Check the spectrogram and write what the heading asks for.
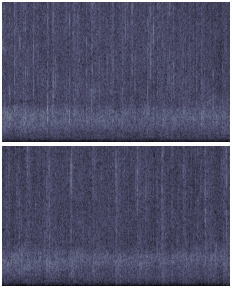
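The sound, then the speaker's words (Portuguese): Steady, sustained applause from an audience at a Christian worship service as a preacher calls people forward, a dense wash of many hands clapping at an even level throughout with no voices standing out. “Vem, vem, vem, filho pródigo, vem, filha pródiga, e vamos aplaudir mais.”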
